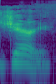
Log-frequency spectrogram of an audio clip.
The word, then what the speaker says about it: Derry: is it jerry jerry it looks like it should be gary because i don't see a g and think that that's a soft g i'm picturing if it said jerry that that's a j but it's jerry not gary right i think i'm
